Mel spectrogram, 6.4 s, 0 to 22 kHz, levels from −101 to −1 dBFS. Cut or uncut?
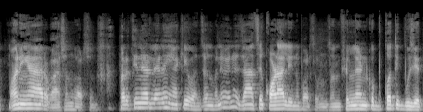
uncut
